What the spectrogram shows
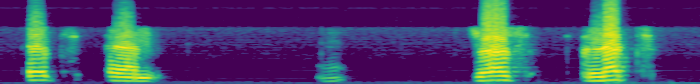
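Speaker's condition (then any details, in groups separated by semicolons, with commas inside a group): Aphasia after stroke; stroke about six years ago, aphasia began four years after stroke; knows the word but cannot say it, hard speaking, singing a song very difficult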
